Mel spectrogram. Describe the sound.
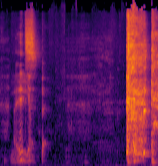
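A person coughs hard, a loud harsh burst followed quickly by a second shorter cough, after a brief stretch of voice and a quiet pause.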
